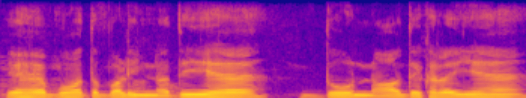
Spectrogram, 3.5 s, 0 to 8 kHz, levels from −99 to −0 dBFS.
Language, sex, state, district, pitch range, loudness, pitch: Hindi, male, Madhya Pradesh, Katni, 155-175 Hz, -15 LUFS, 165 Hz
